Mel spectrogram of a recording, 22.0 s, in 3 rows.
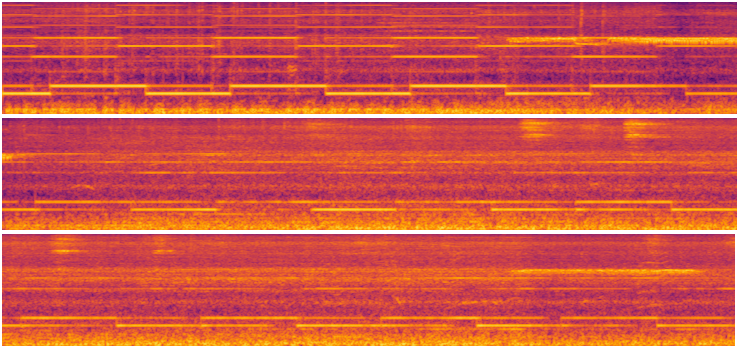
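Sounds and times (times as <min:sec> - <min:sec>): electric train rumbling past: 0:00.0 - 0:22.0
two-tone crossing alarm: 0:00.0 - 0:22.0.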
